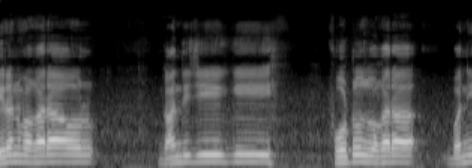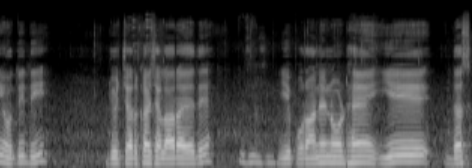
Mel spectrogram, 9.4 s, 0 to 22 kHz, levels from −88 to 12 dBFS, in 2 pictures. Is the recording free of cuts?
yes; 0 cuts

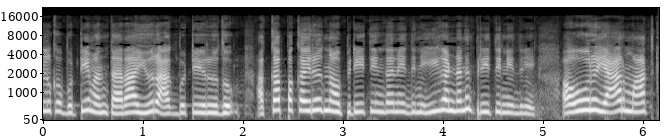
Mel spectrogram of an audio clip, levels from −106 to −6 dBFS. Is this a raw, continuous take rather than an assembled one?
no; 1 cut; at 2.1 s

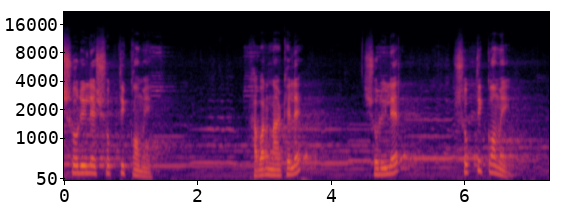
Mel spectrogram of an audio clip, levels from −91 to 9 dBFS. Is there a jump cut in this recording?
yes; 2 cuts; at 1.3 s, 2.8 s

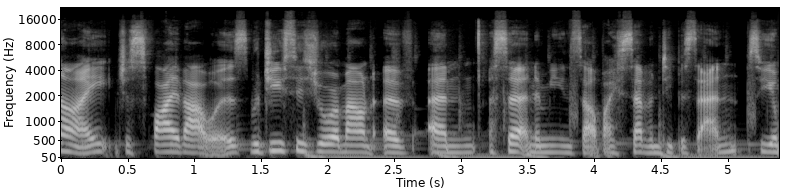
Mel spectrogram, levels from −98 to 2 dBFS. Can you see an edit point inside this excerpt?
yes; 1 cut; at 1.4 s

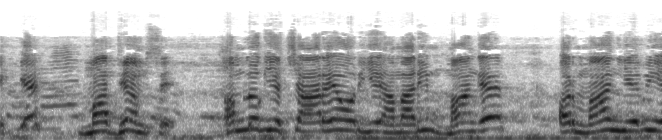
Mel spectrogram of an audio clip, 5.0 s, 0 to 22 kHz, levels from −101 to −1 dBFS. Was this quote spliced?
no; 0 cuts

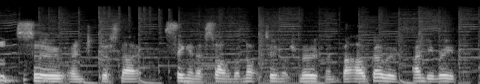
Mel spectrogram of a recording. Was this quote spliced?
no; 0 cuts

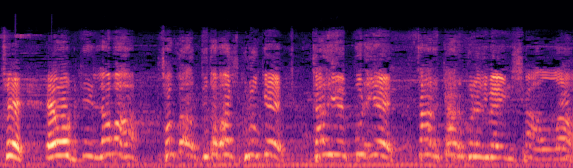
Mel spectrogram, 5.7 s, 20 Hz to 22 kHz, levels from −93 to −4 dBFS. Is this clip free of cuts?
yes; 0 cuts

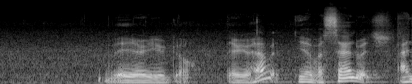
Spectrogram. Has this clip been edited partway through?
yes; 1 cut; at 2.9 s

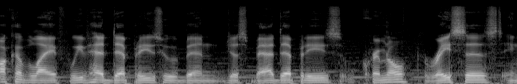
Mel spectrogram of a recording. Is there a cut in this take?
yes; 1 cut; at 4.2 s

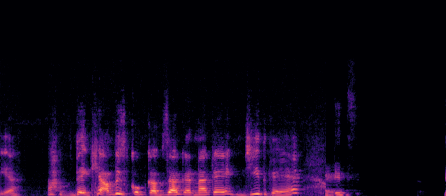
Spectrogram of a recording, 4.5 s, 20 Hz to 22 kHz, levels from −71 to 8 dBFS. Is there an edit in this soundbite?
yes; 1 cut; at 3.3 s

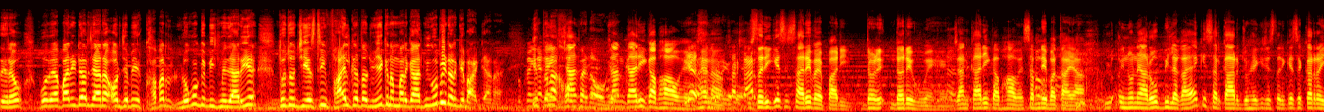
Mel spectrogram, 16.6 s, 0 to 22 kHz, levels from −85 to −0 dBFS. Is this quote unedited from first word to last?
yes; 0 cuts

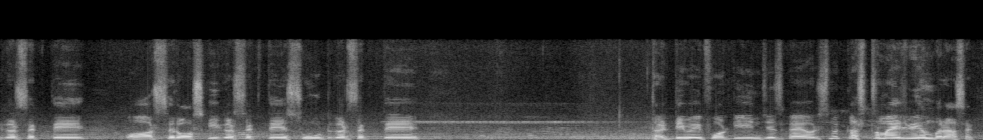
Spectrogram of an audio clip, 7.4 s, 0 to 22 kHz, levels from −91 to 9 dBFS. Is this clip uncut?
yes; 0 cuts

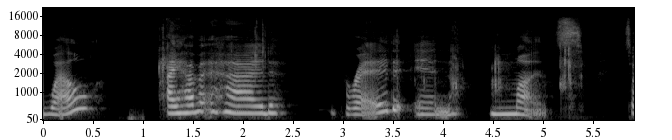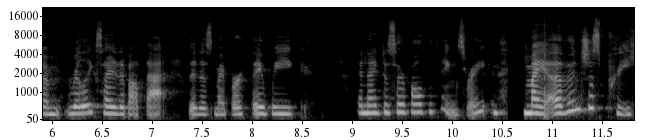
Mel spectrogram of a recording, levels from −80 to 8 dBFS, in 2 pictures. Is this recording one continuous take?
no; 3 cuts; at 1.0 s, 7.2 s, 10.6 s

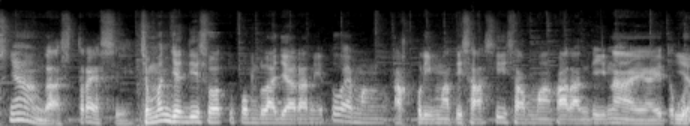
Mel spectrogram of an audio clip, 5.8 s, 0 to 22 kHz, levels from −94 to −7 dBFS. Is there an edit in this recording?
no; 0 cuts

